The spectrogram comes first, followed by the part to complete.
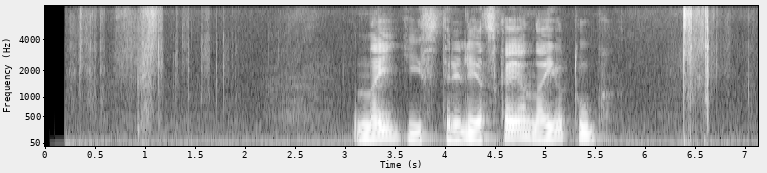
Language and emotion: Russian, neutral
